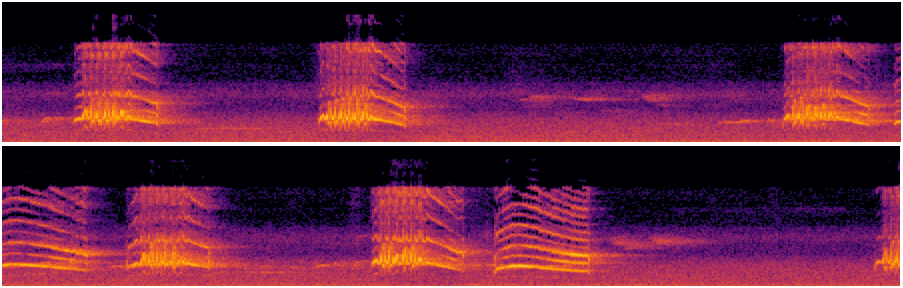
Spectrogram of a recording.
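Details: Harsh scratchy notes from a Javan grey-throated white-eye, several followed by quick sets of three or four descending whistled slurs, delivered in bursts every couple of seconds over a low electrical hum.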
